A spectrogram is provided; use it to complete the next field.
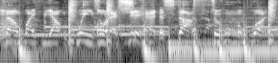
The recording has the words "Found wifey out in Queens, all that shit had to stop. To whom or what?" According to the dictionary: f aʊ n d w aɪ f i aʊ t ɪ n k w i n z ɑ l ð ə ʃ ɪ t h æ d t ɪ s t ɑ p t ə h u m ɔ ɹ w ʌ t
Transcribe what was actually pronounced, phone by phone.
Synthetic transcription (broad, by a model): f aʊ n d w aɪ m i aʊ t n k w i n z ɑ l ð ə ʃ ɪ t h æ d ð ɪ s t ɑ f t ə h u m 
